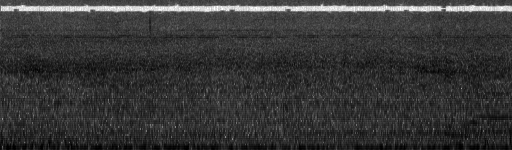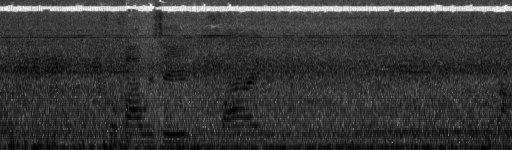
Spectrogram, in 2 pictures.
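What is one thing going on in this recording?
Water rushes and splashes behind a moving boat.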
